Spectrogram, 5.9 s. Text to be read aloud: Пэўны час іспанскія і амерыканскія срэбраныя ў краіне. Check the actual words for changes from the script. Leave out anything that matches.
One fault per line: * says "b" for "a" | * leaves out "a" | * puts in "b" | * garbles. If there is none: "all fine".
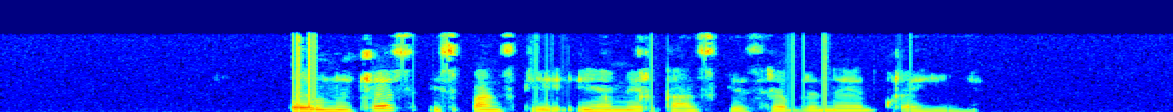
all fine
